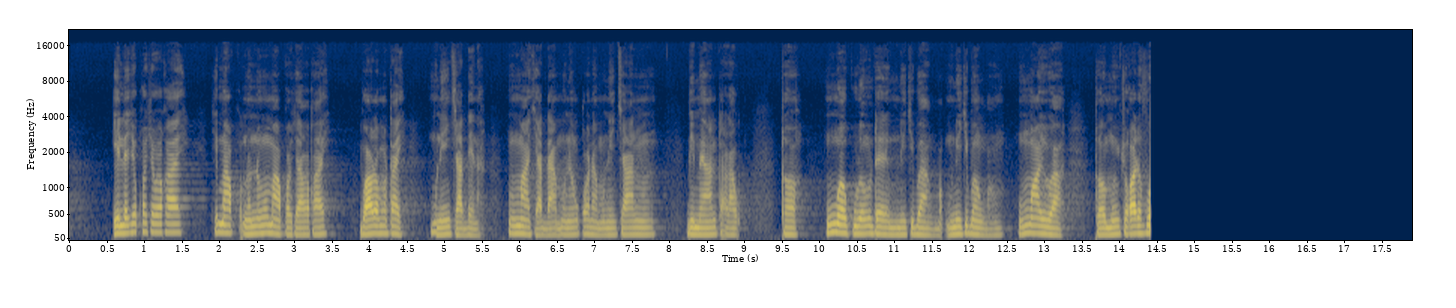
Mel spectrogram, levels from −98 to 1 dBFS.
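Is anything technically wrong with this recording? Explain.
Yes. At 14.40 s, just after "to mun shuka ti", an audio dropout to silence cuts the speech mid-flow and lasts to the end. The input was likely lost while recording continued, so only silence follows, with no room tone: a flat waveform line and an empty spectrogram.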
